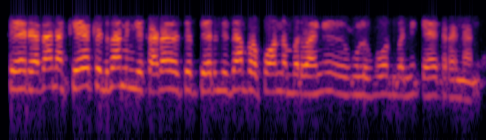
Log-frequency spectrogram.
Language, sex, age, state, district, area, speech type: Tamil, female, 60+, Tamil Nadu, Perambalur, rural, conversation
